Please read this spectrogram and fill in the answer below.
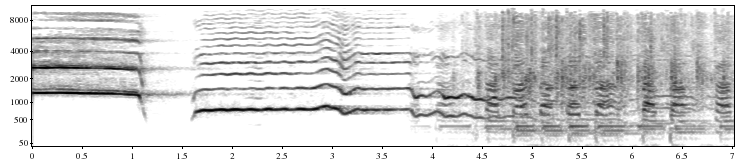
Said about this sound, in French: moi, quand j'ai le trac, ce que j'aime, c'est pouvoir crier un bon coup.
